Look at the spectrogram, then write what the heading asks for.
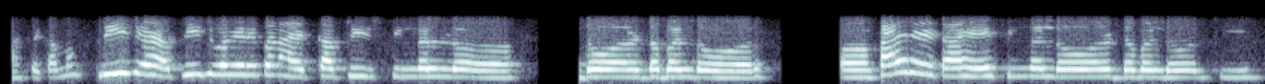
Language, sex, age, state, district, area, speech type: Marathi, female, 30-45, Maharashtra, Nanded, rural, conversation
